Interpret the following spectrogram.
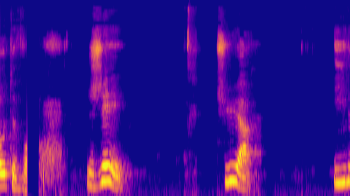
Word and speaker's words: j'ai: Alors, on a supprimé le E pour laisser j'ai.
